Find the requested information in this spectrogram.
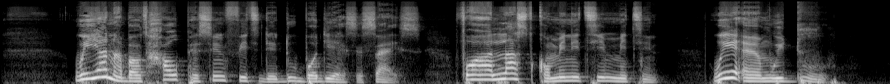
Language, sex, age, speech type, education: Nigerian Pidgin, male, 30-45, spontaneous, tertiary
